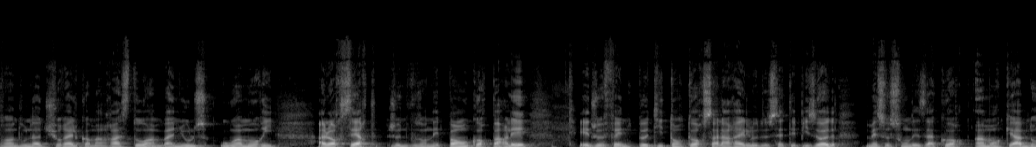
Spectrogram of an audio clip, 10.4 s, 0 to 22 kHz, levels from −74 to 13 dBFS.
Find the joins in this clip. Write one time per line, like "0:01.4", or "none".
0:05.9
